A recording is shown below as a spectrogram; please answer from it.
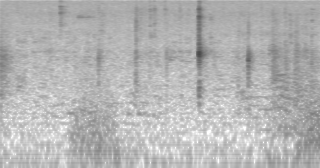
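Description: Faint, sparse sharp ticks, the clearest about two and a half seconds in, from a soldering iron tip working on the solder joints of an induction cooktop's circuit board.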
